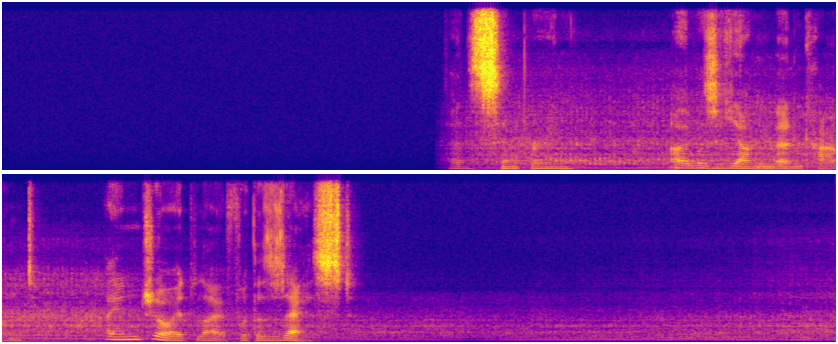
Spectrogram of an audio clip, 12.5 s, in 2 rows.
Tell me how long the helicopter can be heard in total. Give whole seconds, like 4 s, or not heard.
9 s.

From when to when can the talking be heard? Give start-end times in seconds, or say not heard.
3.4-8.9.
